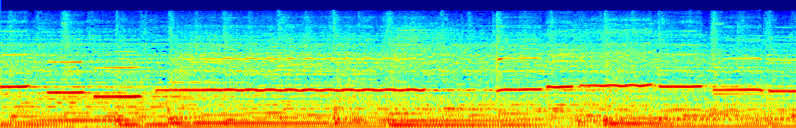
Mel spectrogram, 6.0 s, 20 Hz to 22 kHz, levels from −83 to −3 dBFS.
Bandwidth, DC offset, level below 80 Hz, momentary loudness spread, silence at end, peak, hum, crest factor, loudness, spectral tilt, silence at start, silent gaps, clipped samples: 16.5 kHz; under 0.1%; -26 dBFS; 2 LU; 0 s; 0 dBFS; none; 10 dB; -11 LUFS; -4.5 dB/octave; 0 s; none; under 0.1%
